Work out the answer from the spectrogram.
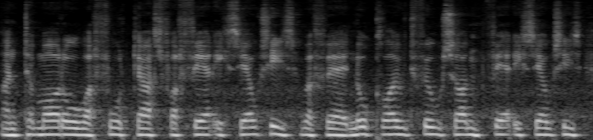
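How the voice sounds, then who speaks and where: A man's voice: a little high, completely flat delivery, a little slow, mellow, slight background noise, rough recording. A man with a Scottish accent chatting casually as an amateur radio operator, friendly and repeating phrases for emphasis. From Scotland. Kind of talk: casual radio contact chat.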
